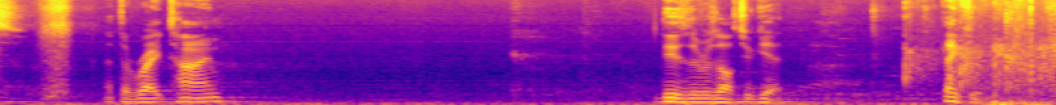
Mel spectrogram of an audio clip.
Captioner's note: applauding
